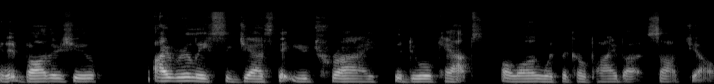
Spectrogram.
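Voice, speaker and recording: The man has a fairly high voice with a dark, mellow tone. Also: quiet background. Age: 60s. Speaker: essential oil wellness advocate. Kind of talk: product presentation. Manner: halting, many fillers.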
